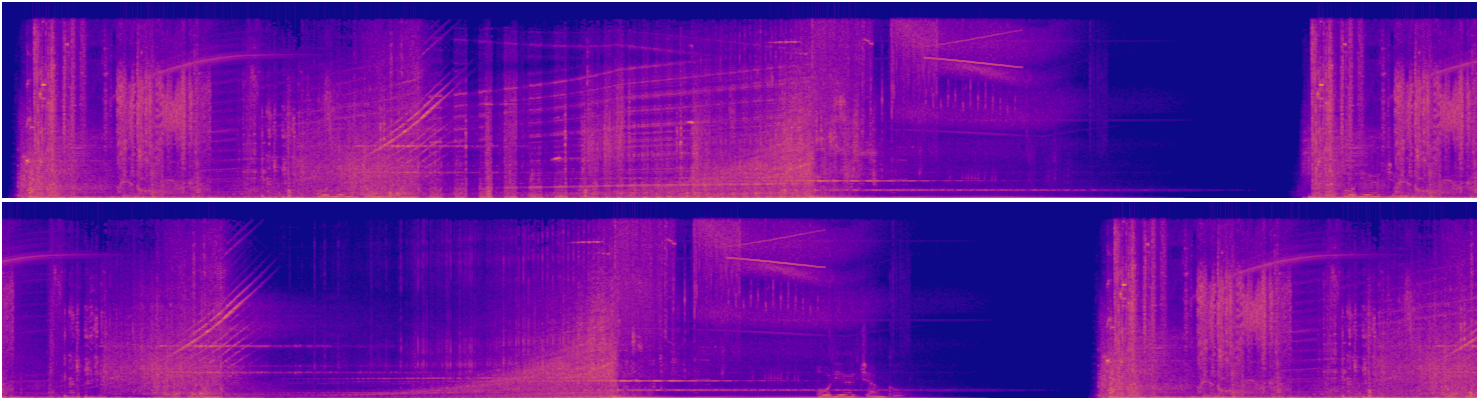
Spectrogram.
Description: transforming hightech logo

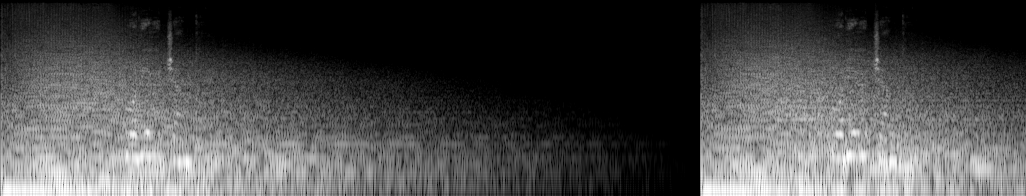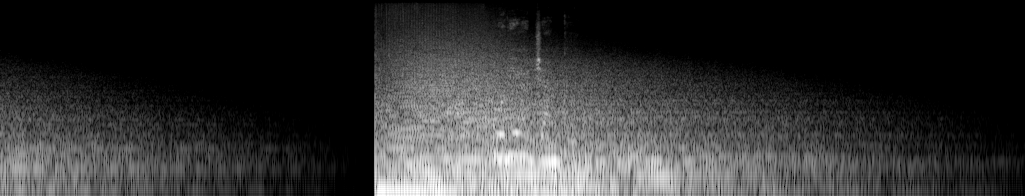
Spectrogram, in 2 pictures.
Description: cinematic trailer mega horn

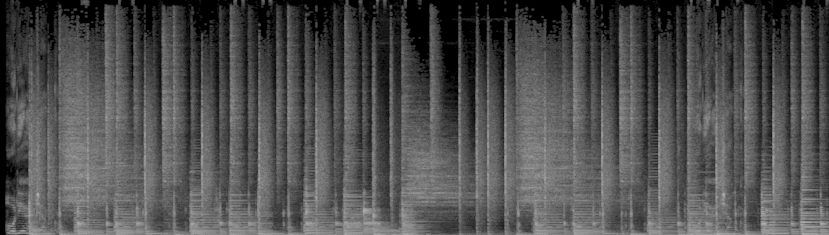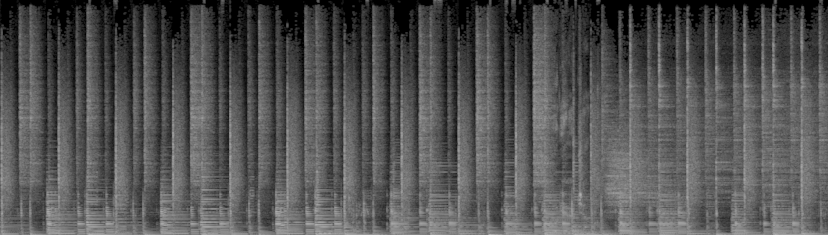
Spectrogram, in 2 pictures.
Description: swing dancing

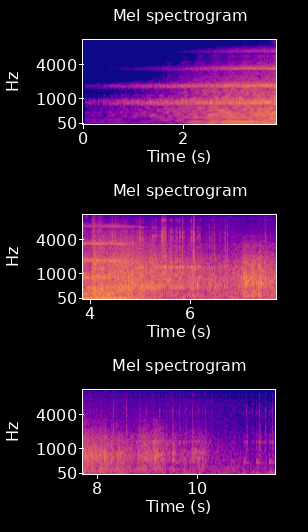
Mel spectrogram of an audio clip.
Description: battle futuristic horn

